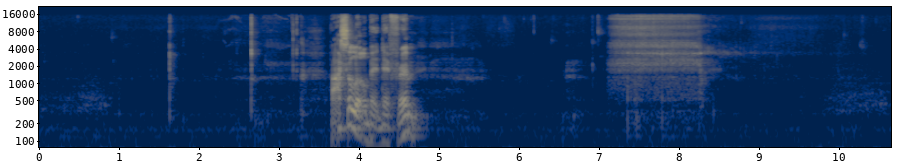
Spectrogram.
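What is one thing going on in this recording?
A man blows out a long breath of vapour.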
